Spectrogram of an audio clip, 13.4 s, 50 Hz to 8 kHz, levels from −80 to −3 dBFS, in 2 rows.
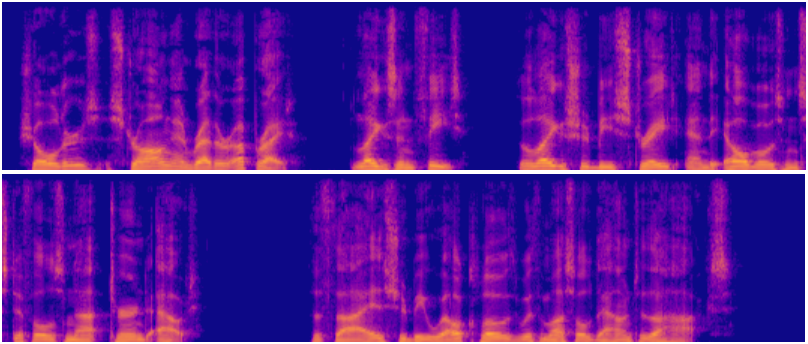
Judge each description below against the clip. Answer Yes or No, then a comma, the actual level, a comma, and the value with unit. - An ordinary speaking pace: Yes, average, 150 wpm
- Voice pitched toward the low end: Yes, low, 110 Hz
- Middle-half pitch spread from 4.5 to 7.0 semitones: No, average, 2.8 semitones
